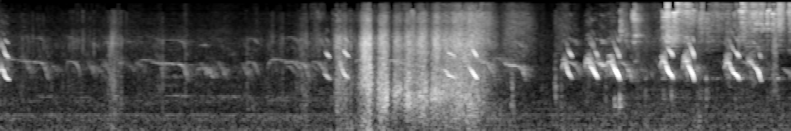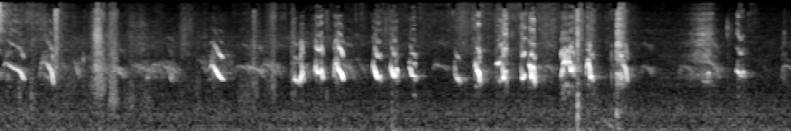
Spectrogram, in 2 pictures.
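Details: Excited little Australorp chicken making happy sounds: after a brief burst of rustling noise, rapid series of short, high, down-slurred peeps and chirps follow in quick clusters, some louder and sharper than others.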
